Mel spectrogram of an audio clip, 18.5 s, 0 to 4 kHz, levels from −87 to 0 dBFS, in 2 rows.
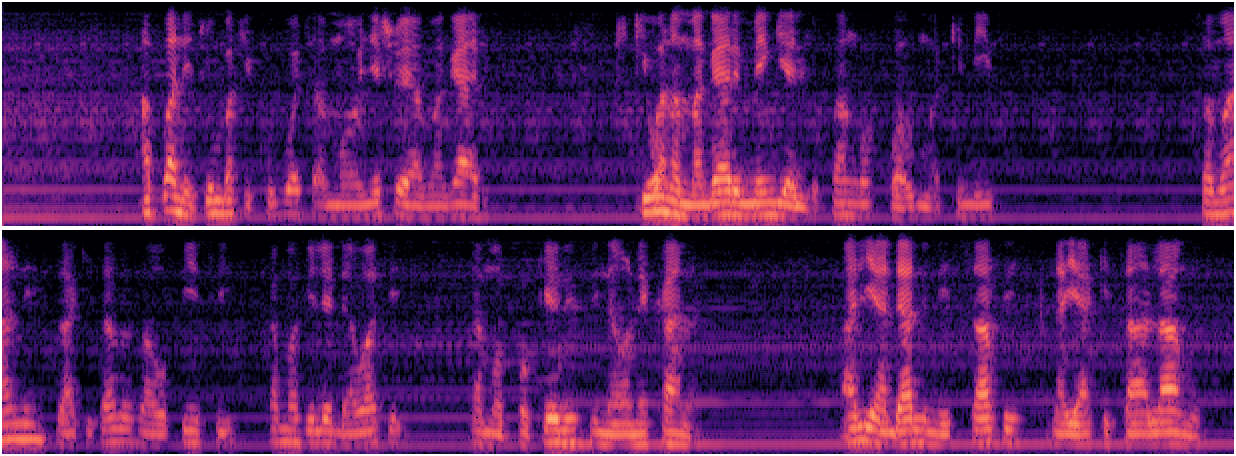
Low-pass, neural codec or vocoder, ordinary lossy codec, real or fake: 3.6 kHz; none; Opus, 64 kbps; real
